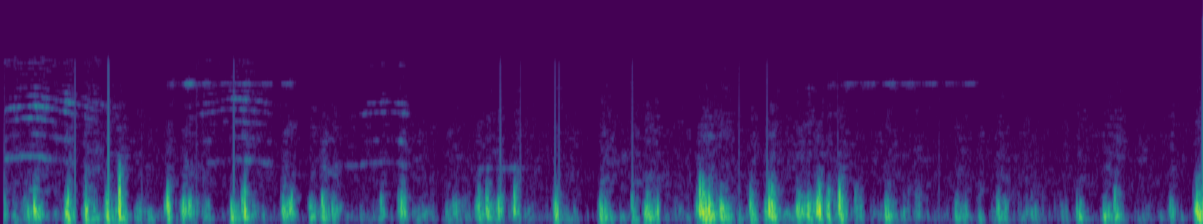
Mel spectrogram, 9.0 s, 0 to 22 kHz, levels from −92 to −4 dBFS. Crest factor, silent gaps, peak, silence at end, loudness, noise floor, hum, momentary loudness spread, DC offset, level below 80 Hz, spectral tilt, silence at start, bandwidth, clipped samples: 26 dB; none; -6 dBFS; 0 s; -32 LUFS; -56 dBFS; none; 22 LU; under 0.1%; -54 dBFS; -11.5 dB/octave; 0.05 s; 5 kHz; under 0.1%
